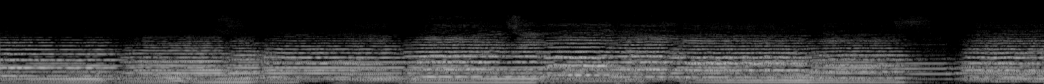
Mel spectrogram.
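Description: A brass band playing the slow, chordal introduction to a worship song, held chords changing about once a second.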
